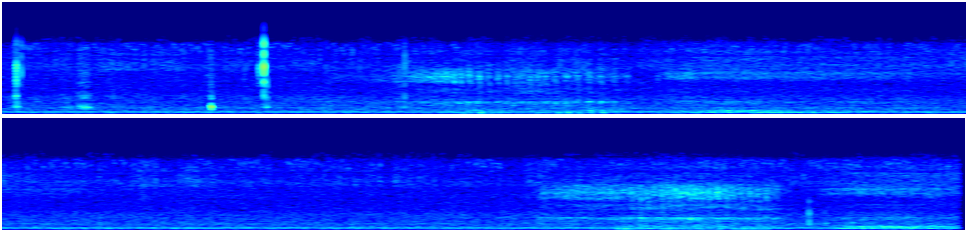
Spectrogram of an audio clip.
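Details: Snoring in a St. Bernard dog asleep in the afternoon: soft, breathy snores every few seconds over a steady room hum.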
